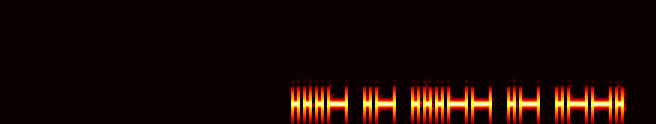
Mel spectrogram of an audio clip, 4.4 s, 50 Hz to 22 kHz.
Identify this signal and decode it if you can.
Morse code, heard as a keyed tone, about 30 wpm, 700 Hz. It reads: VA3AP
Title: DXCC-100 Call Signs - 5 Characters - 30wpm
